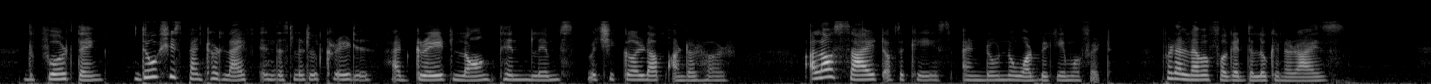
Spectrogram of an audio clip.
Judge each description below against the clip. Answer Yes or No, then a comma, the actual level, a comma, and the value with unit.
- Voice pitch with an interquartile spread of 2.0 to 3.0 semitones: Yes, narrow, 2.5 semitones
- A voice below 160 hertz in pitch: No, high, 210 Hz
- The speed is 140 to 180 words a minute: No, average, 190 wpm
